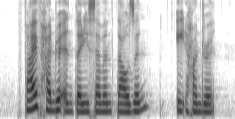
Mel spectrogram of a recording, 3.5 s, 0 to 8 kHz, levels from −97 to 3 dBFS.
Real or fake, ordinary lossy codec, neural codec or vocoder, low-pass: real; none; none; none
